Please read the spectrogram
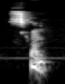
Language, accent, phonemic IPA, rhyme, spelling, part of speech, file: English, Southern England, /skɹɪm/, -ɪm, scrim, noun / verb, LL-Q1860 (eng)-scrim.wav
- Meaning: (noun) A kind of light cotton or linen fabric, often woven in openwork patterns, used for curtains, etc,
